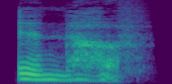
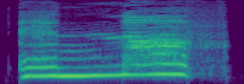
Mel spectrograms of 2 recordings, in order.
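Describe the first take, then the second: First: It is said in a soft tone. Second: It is yelled very loudly.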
